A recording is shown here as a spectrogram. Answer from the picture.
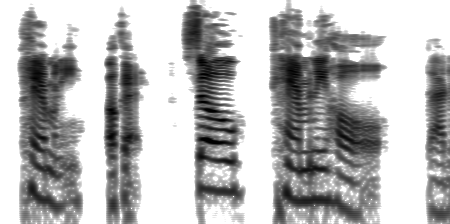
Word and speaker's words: Tammany: Let me Google how to pronounce this again cuz my brain wants to say Tammany, but it's not.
